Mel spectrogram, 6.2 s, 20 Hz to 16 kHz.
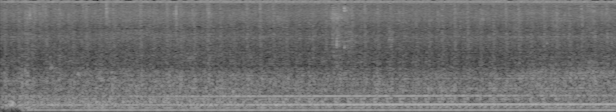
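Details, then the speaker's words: New washer dryer spinning at 600 rpm after a pre-spin: a smooth, even motor hum with a steady low drone and no thumping or banging. It is very quiet; the front panel flexes slightly but the machine stays stable. Normal spin. "so it's so quiet 600 rpm"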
